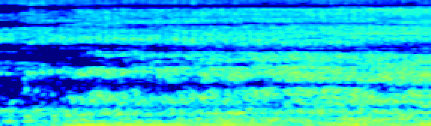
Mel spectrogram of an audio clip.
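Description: Diesel engine of an approaching Iveco Tector truck, a low rumble growing gradually louder as it comes closer.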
